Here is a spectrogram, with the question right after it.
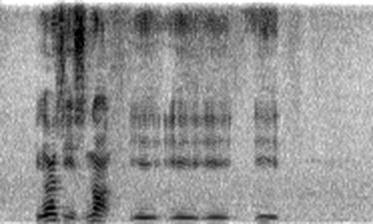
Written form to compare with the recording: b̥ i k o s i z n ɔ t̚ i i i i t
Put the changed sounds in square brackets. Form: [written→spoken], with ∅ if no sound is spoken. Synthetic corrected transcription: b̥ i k [o→ɔ] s i [z→s] n ɔ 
